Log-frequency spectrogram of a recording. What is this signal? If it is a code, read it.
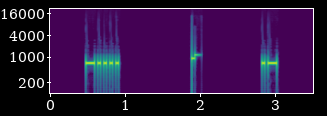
Morse code, heard as a keyed tone, about 30 wpm, 700 Hz. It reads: 6 A
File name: Single-Letter-Number-30wpm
